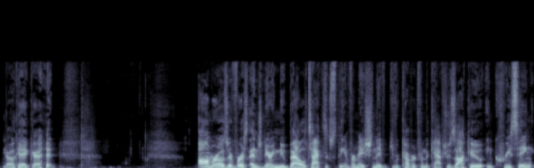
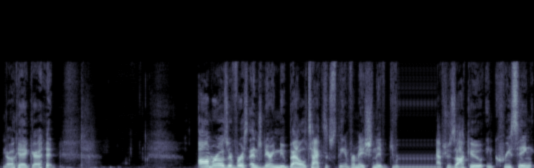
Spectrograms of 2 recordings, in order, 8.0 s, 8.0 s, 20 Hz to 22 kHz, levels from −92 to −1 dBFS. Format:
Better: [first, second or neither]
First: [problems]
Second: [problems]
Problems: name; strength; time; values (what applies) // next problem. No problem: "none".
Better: first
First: none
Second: audio freezing; at 6 s for 0.5 s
